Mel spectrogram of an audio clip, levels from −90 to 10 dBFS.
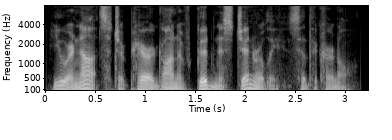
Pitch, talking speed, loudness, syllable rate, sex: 95 Hz, 240 wpm, -19 LUFS, 7.2 syllables/s, male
